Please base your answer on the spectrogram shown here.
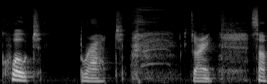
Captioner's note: chuckles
